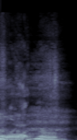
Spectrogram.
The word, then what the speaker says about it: Lautner: Lautner.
